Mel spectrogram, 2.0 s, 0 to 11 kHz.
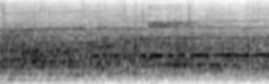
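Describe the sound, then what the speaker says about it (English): A college wrestling crowd at an Ohio State versus NC State dual meet cheers and applauds in a dense, continuous roar, loud and unbroken throughout. "You hear this crowd starting to get into it for the first time since 197 pounds"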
